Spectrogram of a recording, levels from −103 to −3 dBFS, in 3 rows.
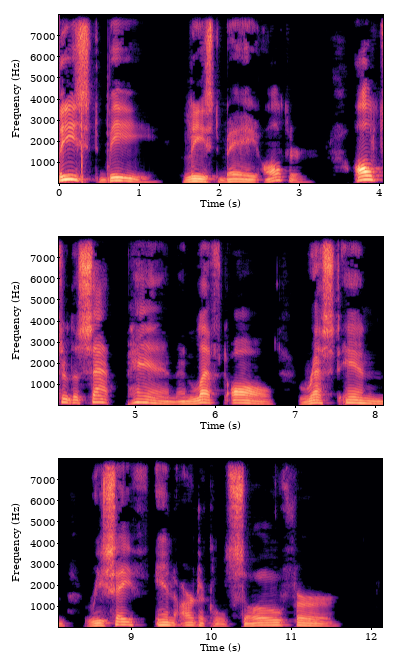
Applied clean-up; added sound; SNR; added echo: classical method Wiener filter.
